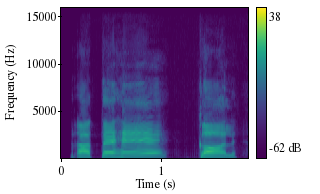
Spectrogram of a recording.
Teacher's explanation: और विसर्ग को बोलते हैं तो किसकी ध्वनि निकालते हैं? है की ध्वनि निकालते हैं।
